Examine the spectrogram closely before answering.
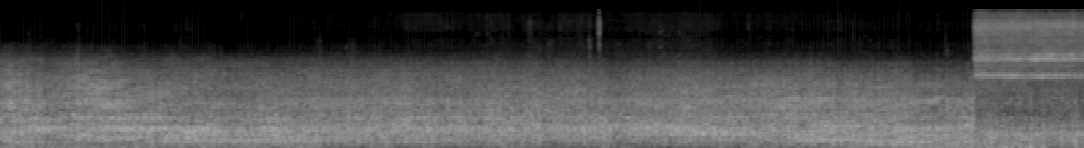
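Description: A jet engine roars loudly as a fighter jet climbs away overhead.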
